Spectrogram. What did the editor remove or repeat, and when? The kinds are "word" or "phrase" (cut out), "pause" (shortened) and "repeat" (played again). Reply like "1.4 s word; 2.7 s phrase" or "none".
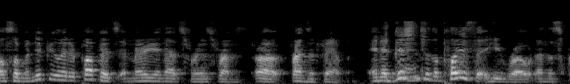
3.6 s pause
